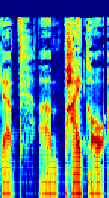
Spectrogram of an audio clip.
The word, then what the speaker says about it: pikel: Now, I know that there's, if you look it up in the Oxford English Dictionary, you'll find pikel, I think is how it's pronounced, P-I-K-E-L, Middle English word, which means a spicy sauce or gravy served with meat or fowl.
